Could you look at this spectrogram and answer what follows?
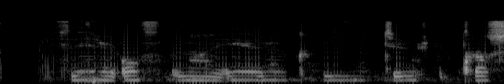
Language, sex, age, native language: Icelandic, male, 10, Icelandic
